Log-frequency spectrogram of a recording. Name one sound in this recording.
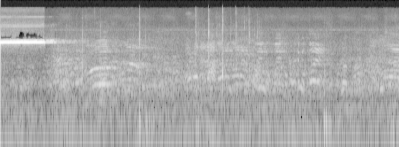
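Players shout to each other across an outdoor pitch.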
